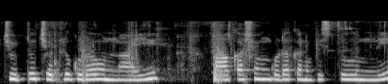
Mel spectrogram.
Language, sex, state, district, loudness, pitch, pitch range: Telugu, female, Andhra Pradesh, Annamaya, -14 LUFS, 230 Hz, 220-245 Hz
